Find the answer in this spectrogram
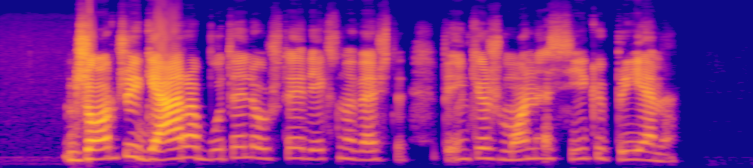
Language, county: Lithuanian, Vilnius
